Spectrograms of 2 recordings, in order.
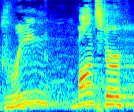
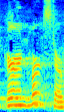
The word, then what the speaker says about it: GRNMNSTR: We got here Green Monster Roller Sports. It's actually Gernmünster Roller Sports. It's spelled GRNMNSTR Roller Sports, so Green Monster without any vowels.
